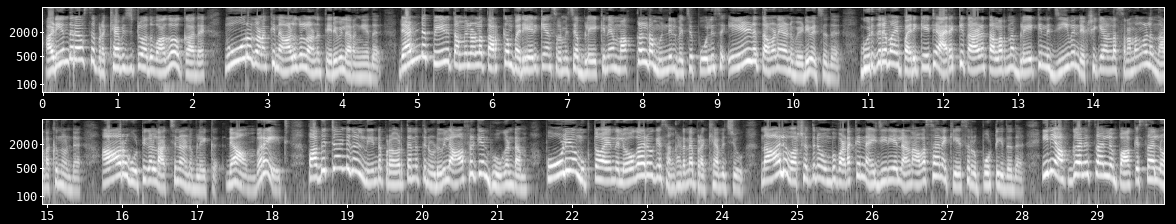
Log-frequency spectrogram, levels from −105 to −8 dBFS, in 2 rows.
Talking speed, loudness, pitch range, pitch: 115 wpm, -13 LUFS, 200-310 Hz, 245 Hz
